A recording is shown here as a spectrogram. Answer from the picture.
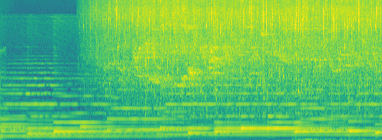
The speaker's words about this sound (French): Toi, tu es sur le banc avec ton arbre protecteur et tu écoutes cette rivière qui te calme.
